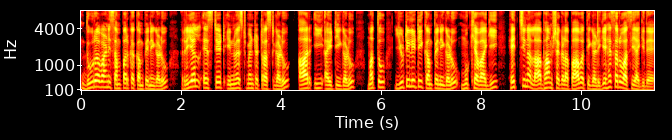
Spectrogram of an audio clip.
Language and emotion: Kannada, neutral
